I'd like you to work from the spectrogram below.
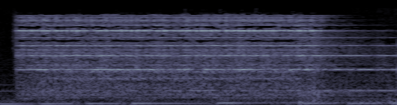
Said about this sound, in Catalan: Ja ha sonat el timbre, va exclamar la Marta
